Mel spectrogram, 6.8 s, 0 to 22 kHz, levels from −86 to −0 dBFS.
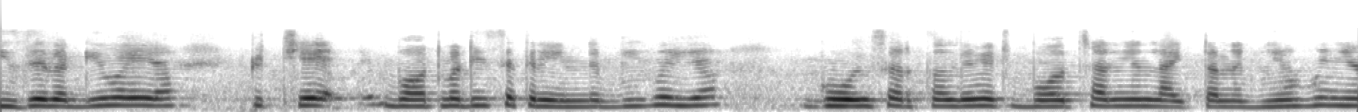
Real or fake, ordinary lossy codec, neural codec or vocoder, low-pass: fake; none; codec, 16 kHz, 2 kbps, X-Codec, HuBERT features, trained on general audio; 7.2 kHz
